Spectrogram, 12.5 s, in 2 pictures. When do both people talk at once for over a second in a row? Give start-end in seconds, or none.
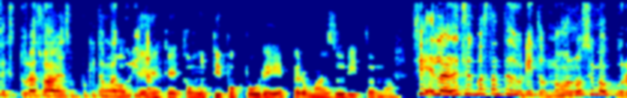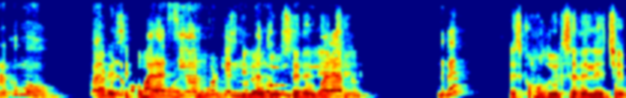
7.2-9.8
